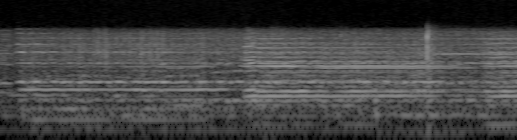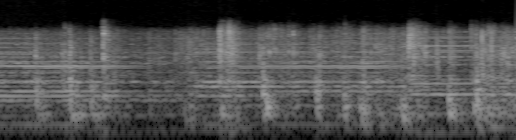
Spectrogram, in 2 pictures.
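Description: Orchestral film score with held chords. Joined from about the middle by a run of short sharp taps and knocks that come thicker near the end.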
